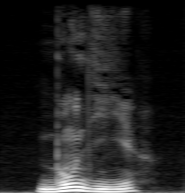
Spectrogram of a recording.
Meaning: to bounce, spring, jump
- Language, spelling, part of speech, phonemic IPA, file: French, bondir, verb, /bɔ̃.diʁ/, Fr-bondir.ogg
